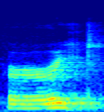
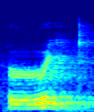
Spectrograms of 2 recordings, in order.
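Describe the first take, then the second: The two takes are said the same way.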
